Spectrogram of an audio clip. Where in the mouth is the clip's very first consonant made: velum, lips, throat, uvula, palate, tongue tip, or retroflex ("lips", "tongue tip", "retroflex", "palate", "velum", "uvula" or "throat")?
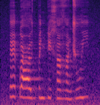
lips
